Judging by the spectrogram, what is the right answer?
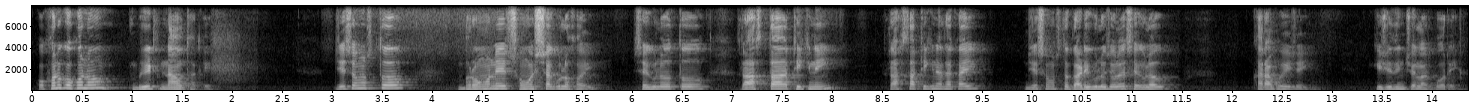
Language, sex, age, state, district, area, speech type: Bengali, male, 30-45, West Bengal, Purulia, rural, spontaneous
